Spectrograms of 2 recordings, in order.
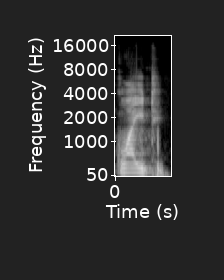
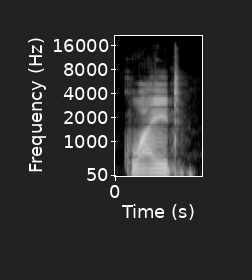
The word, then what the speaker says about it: quiet: are mispronouncing this word it is not called quite it is called quiet quiet means silence so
